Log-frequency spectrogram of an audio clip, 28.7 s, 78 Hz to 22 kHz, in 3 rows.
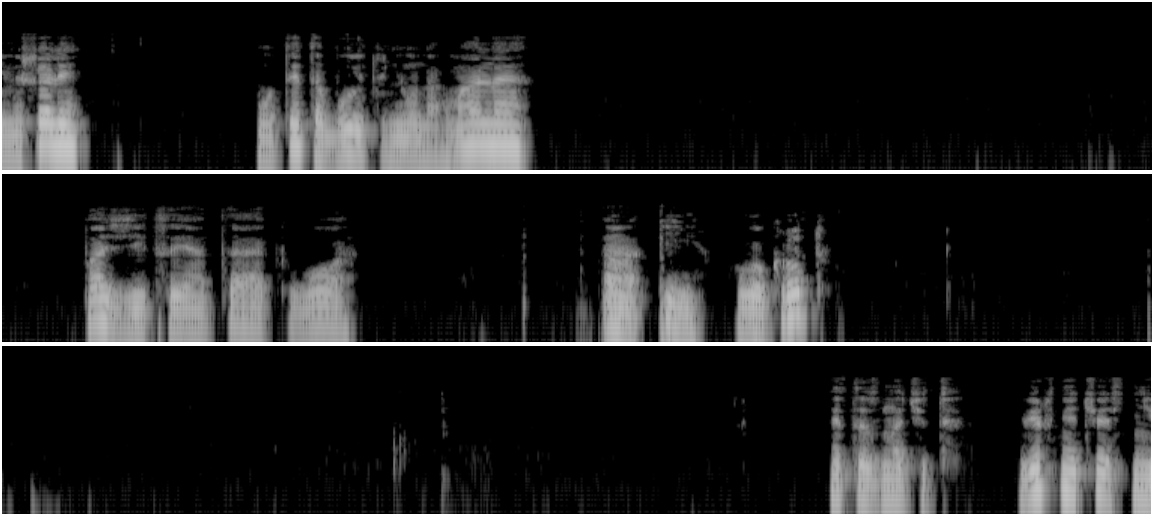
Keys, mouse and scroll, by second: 0.5 middle click, 1.0 middle click, 1.0 scroll down 1, 2.7 click, 3.7 g, 10.1 click, 11.0 g, 14.4 a, 14.9 i, 21.3-22.5 scroll down 2, 22.5 click.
